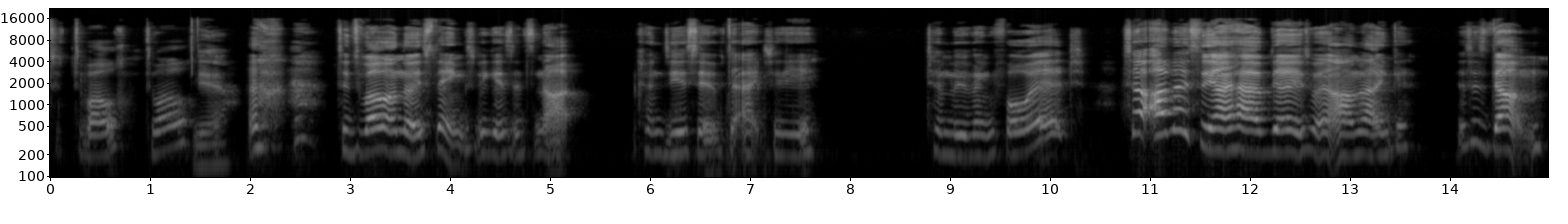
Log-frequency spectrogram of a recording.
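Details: Dysarthria in a young woman with cerebral palsy diagnosed at 11 months old; she says her speech is not very clear.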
